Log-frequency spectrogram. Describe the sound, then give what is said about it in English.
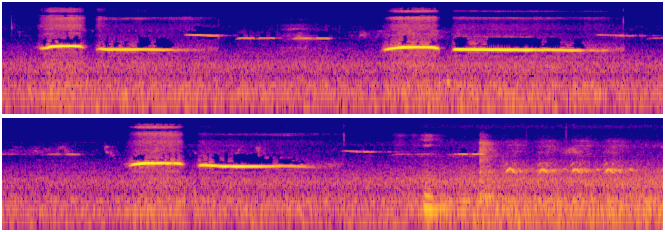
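Chickadees singing their whistled song: three clear two-note whistles, each short first note slightly higher than the longer second, spaced by pauses. Fainter high whistles fall in between, over a low, steady rumble. “Hearing the chickadees sing their love song.”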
